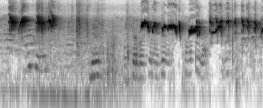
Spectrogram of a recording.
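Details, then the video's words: Fighting song of a greater green leafbird, full 'ngentrok jenggrik', intended to stir up rival leafbirds: loud squeaky phrases, then a busy stream of quick twittering and whistled notes about two per second. "CUCAK IJO TARUNG FULL NGENTROK JENGGRIK DI JAMIN BIKIN EMOSI CUCAK IJO LAIN"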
